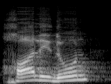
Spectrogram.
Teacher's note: خالدون کھڑی زبر واو مدہ بھی ایک ایک الف کی مقدار میں کھینچ کر پڑھیں گے۔ خا حروف مستعلیہ پر پڑھنا ہے اور نون ساکن پڑھنا ہے وف کی صورت میں۔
